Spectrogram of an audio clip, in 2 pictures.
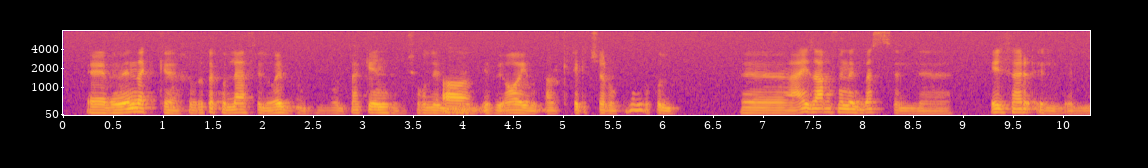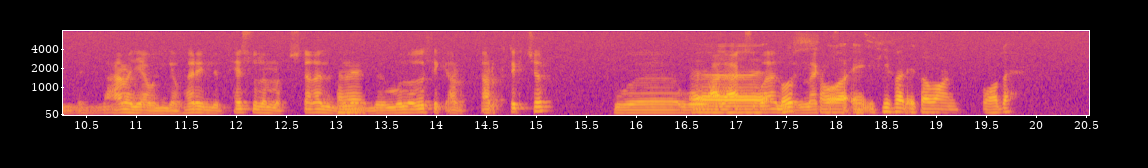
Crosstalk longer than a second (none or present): present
